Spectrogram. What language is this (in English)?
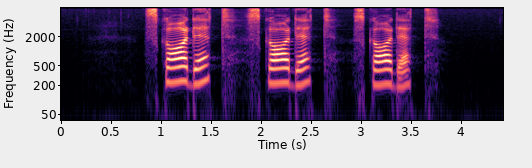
Norwegian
